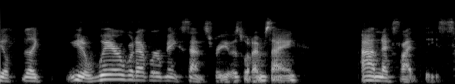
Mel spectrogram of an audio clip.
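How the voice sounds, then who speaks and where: The sound is dry and close, with no echo. A woman talks at a fairly quick pace. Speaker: nonprofit advocacy organizer. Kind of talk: presentation. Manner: fast.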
